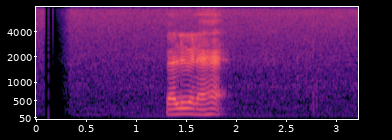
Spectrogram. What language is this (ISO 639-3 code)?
sin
